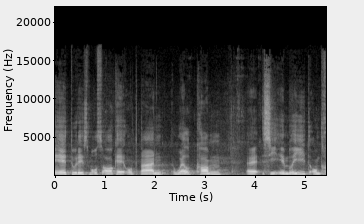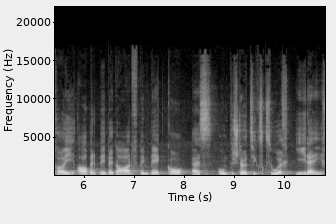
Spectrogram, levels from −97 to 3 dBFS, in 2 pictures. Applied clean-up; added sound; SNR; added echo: none; none; none; none.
